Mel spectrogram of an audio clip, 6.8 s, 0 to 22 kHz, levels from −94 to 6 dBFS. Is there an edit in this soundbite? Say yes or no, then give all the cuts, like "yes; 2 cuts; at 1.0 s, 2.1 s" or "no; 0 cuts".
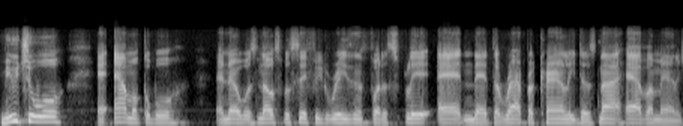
no; 0 cuts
